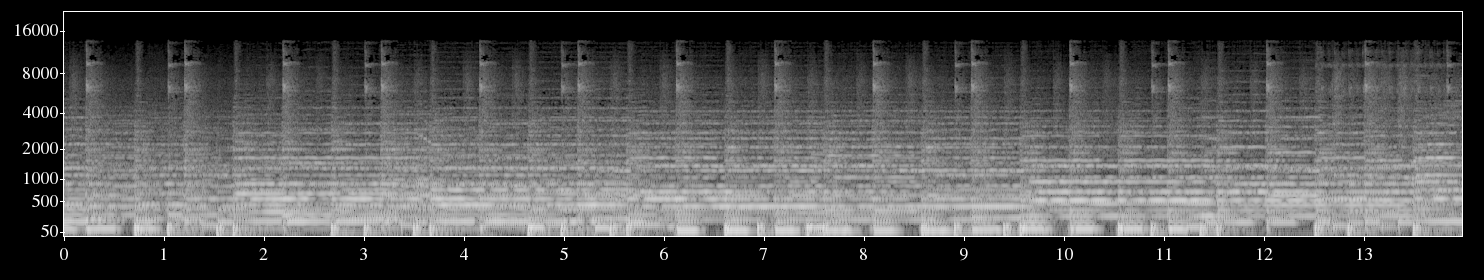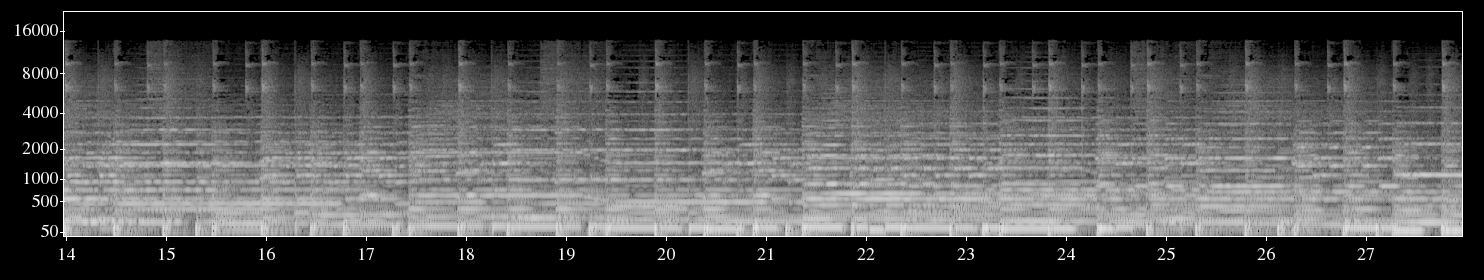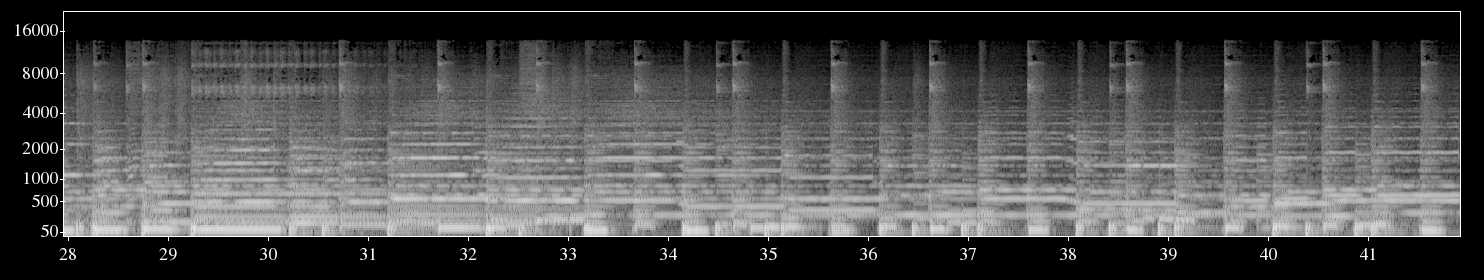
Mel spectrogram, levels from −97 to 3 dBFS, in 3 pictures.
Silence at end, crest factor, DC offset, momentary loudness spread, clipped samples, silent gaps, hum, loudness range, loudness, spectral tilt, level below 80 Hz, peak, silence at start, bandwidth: 0 s; 16 dB; under 0.1%; 4 LU; under 0.1%; none; none; 3 LU; -18 LUFS; -6.5 dB/octave; -26 dBFS; -2 dBFS; 0 s; 13 kHz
